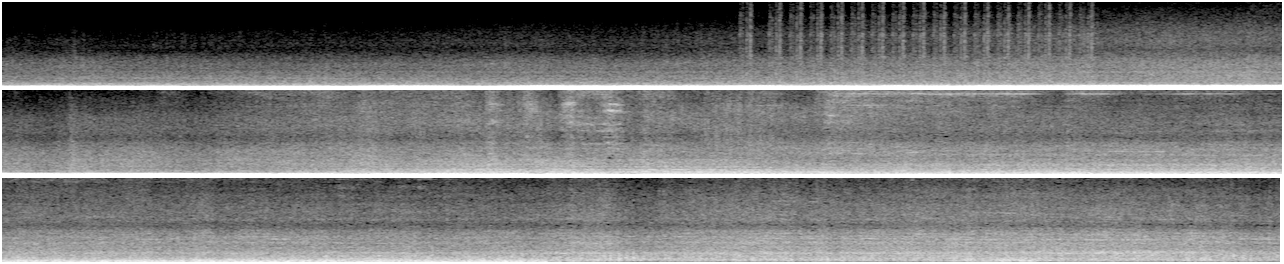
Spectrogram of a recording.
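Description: Double-headed Taiwan Railway diesel locomotives passing close under power, their engines running with a low drone that grows to its loudest near the middle, then a train of freight hopper wagons rolling by with steady wheel-on-rail noise. The engine drone cuts away about three-quarters of the way through, leaving only the wagons running over the rails.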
